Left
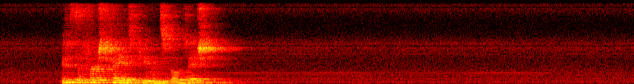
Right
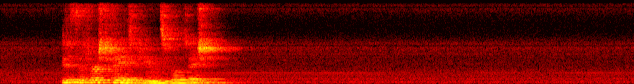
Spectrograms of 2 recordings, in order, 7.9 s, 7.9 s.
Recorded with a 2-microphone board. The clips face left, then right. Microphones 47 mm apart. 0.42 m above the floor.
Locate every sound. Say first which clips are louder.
0.7 s a man speaking: right 1 dB; 25° left (ahead or behind), 1.1 m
